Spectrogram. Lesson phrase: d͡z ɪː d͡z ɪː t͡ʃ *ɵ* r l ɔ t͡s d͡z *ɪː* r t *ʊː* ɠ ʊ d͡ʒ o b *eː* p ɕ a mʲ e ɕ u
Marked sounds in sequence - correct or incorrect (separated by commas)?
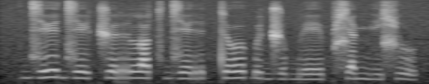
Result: incorrect, correct, correct, correct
